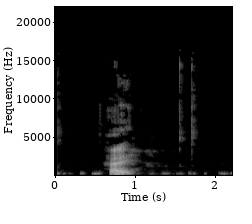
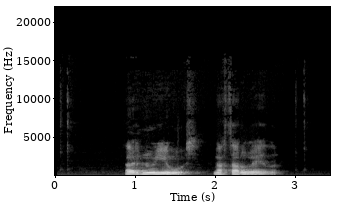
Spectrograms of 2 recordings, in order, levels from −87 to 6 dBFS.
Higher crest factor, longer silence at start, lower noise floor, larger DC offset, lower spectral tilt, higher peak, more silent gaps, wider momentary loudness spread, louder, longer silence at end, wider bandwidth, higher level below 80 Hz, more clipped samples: first, 26 dB vs 14 dB; second, 0.5 s vs 0.9 s; second, -54 dBFS vs -64 dBFS; neither; second, -4.5 dB/octave vs -9.5 dB/octave; second, -6 dBFS vs -2 dBFS; neither; first, 25 LU vs 13 LU; second, -26 LUFS vs -14 LUFS; first, 1.25 s vs 0.7 s; first, 16 kHz vs 4.9 kHz; second, -72 dBFS vs -54 dBFS; neither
